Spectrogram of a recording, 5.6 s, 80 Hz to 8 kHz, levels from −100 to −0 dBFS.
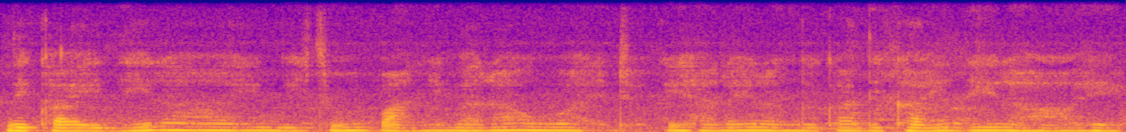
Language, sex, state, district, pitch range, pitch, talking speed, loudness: Hindi, female, Goa, North and South Goa, 180-195 Hz, 185 Hz, 200 wpm, -17 LUFS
